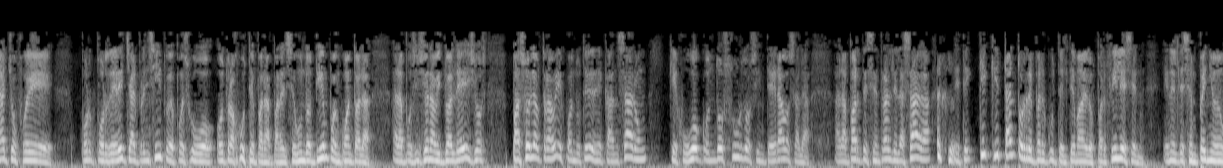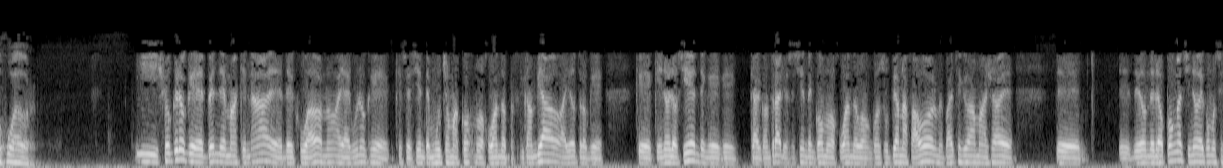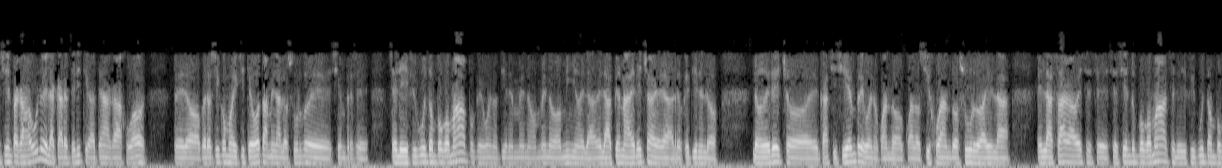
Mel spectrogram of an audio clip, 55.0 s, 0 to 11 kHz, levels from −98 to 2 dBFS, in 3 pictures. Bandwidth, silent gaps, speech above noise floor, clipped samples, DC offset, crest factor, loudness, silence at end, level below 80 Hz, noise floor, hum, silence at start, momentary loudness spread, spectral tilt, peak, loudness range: 5.8 kHz; none; 21 dB; under 0.1%; under 0.1%; 16 dB; -20 LUFS; 0 s; -40 dBFS; -40 dBFS; none; 0 s; 8 LU; -12.5 dB/octave; -4 dBFS; 3 LU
